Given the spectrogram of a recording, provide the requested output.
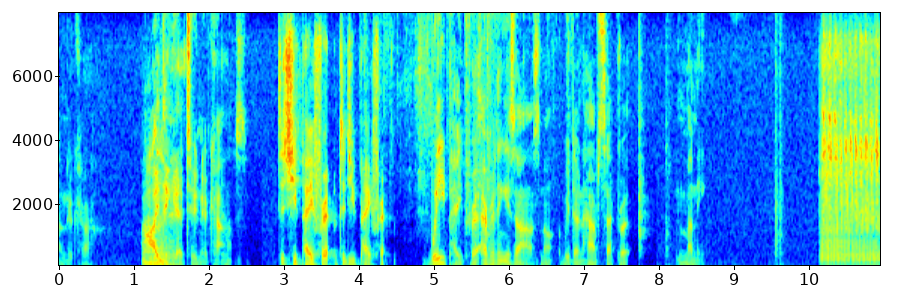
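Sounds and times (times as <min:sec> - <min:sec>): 
speech: 0:00.1 - 0:08.7
person mimicking vacuum cleaner with the mouth: 0:10.1 - 0:10.9.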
